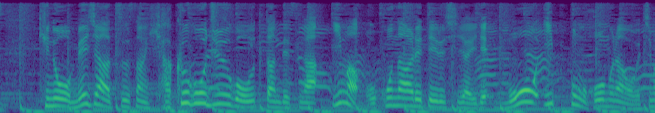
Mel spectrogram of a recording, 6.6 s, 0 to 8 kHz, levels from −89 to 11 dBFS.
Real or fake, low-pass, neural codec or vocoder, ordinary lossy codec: real; 7.2 kHz; none; none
